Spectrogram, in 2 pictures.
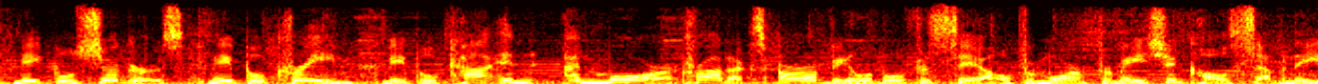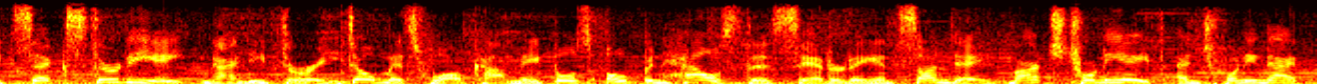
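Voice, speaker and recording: Higher-voiced, lively American male announcer. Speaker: advertisement announcer. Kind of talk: scripted local event announcement. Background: music bed.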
